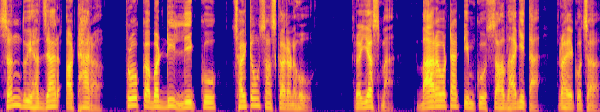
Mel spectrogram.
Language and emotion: Nepali, neutral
